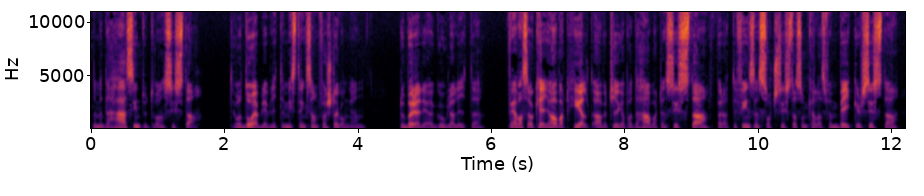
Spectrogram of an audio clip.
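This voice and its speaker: A young man recounts a personal experience as an interview guest, in a fairly low voice. He speaks candidly and reflectively, often pausing on fillers. The sound is close and dry. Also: a bit bright, no echo. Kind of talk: personal storytelling in a conversation.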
